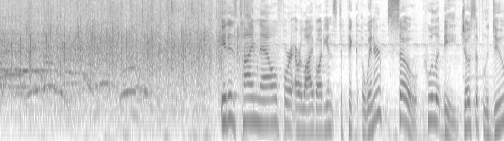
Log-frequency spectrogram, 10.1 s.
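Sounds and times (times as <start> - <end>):
live show audience applause for guests: 0.0 - 5.2
speech: 4.4 - 10.0.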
